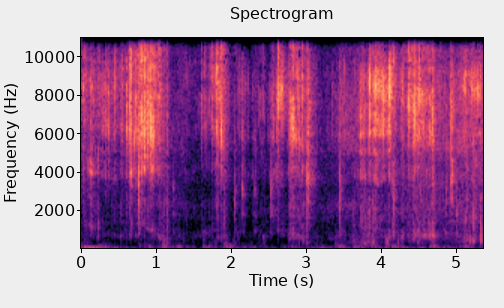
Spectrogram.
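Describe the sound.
Cookies being eaten, with crisp, crunching bites and chews in irregular bursts, fairly loud and with no voices.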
